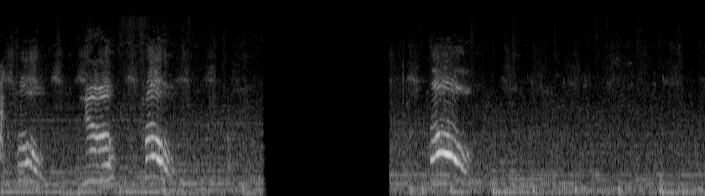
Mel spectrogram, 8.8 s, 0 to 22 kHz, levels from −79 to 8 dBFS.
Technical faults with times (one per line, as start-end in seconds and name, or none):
3.27-4.87 long network dropout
